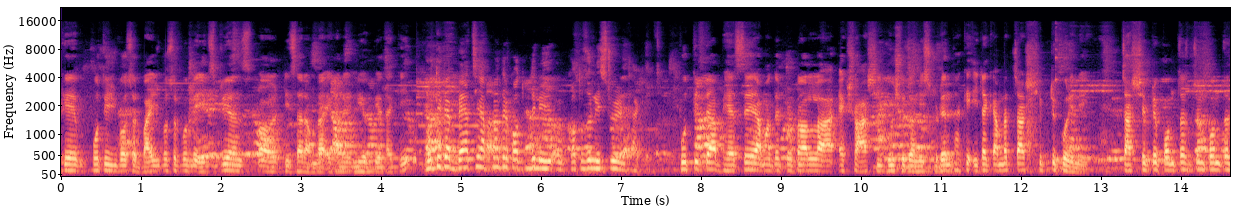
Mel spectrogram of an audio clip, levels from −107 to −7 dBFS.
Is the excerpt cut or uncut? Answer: uncut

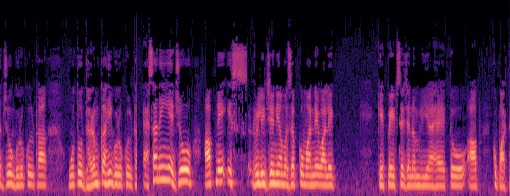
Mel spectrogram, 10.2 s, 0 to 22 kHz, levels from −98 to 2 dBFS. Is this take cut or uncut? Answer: cut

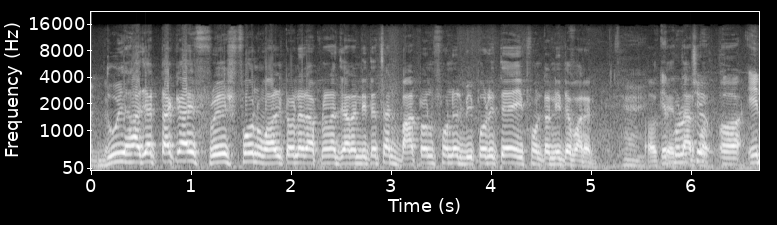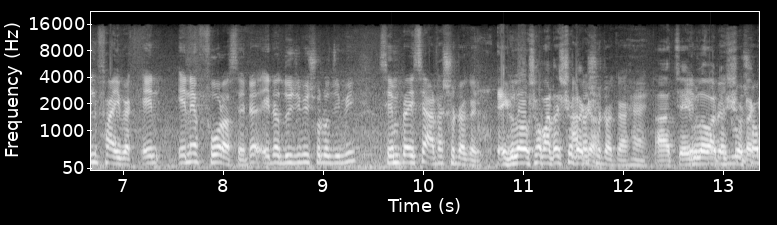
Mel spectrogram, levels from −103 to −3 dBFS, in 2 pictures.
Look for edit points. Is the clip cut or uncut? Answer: uncut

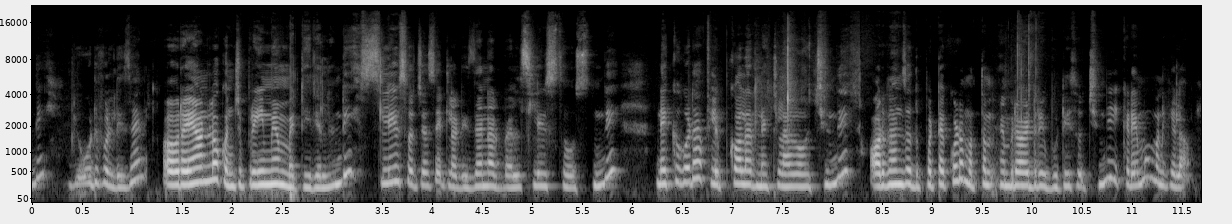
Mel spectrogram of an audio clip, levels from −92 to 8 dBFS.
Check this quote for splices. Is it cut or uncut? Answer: cut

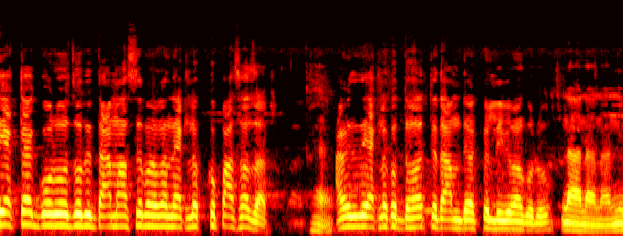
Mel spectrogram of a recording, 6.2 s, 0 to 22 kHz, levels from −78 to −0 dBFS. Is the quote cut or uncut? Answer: uncut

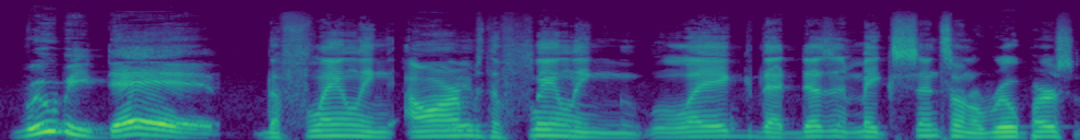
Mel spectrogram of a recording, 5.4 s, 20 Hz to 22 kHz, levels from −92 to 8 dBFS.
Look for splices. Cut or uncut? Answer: cut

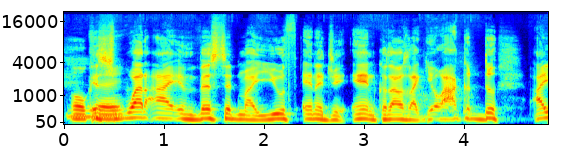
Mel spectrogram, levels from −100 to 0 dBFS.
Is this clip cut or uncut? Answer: uncut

